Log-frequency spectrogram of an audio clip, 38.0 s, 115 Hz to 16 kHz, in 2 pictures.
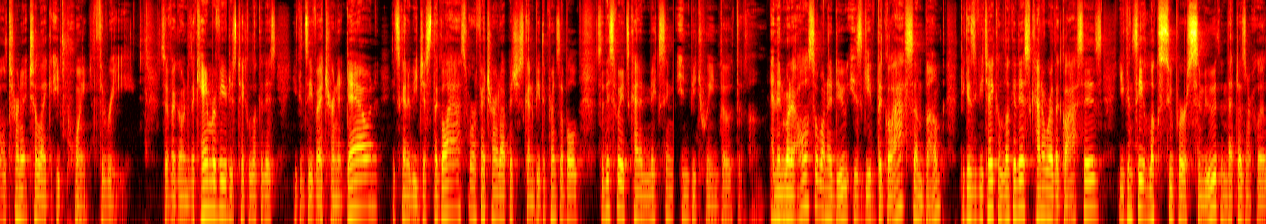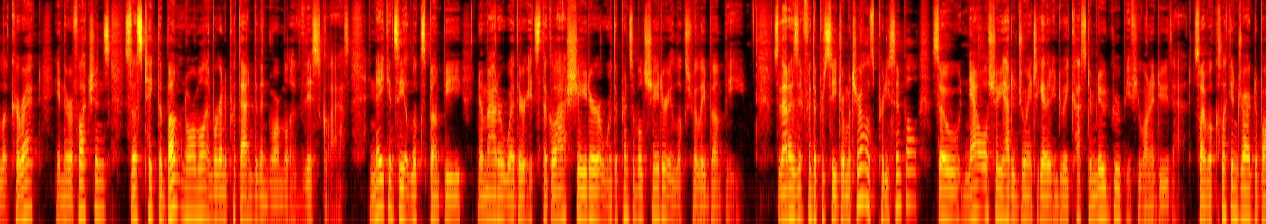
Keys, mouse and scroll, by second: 2.2 KP_0, 3.5-7.9 drag, 11.6 middle click, 12.9 click, 13.2 typing, 13.8 shift+middle click, 14.6 shift+middle click, 14.7 shift+click, 19.0-19.4 shift+drag, 20.3-20.6 drag, 21.4-23.5 drag, 24.7 shift+click, 25.6 click, 26.4-28.3 drag, 28.4 typing, 29.2 shift+click, 30.8 middle click, 32.3 click, 32.9 middle drag, 33.6 click, 33.8-34.4 typing, 35.5 drag, 36.9-37.9 drag.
